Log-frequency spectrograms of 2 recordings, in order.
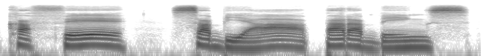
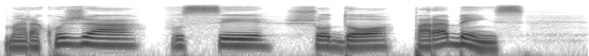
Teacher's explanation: A energia da palavra está toda ali, concentrada no final. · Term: oxítonas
